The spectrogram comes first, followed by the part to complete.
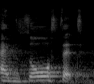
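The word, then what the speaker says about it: exhausted: उसके बाद है एग्जॉस्टेड। ओके, एच साइलेंट होता है। ब्रिटिश की आदत है ये एच को अक्सर साइलेंट करते हैं।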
